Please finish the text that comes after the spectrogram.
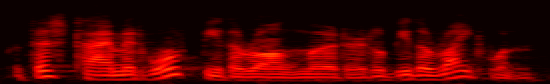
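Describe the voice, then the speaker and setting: Deep-voiced, composed radio lawyer. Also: male voice, big pitch swings, brisk. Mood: firm. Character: composed, principled male lawyer, quietly resolute. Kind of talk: 1940s radio thriller acting. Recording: muffled, noisy vintage radio broadcast.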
